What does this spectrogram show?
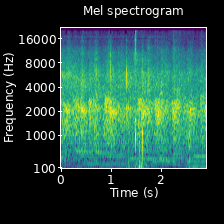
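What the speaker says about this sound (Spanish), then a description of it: "Dale un aplauso al que vive." A church congregation claps in a dense, steady wash of applause, moderately loud and continuous, with a few sharper claps standing out midway.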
